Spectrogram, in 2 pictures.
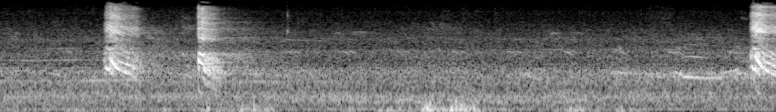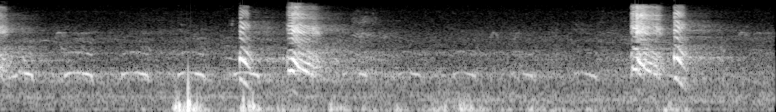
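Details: Western jackdaws (Corvus monedula) give about six short, sharp 'tchak' calls, often in quick pairs, over a faint thin twittering from another small bird.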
